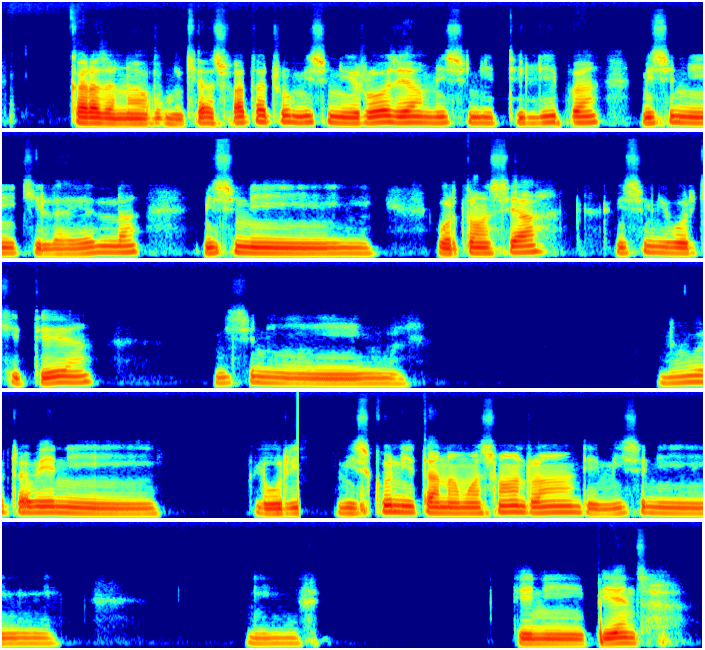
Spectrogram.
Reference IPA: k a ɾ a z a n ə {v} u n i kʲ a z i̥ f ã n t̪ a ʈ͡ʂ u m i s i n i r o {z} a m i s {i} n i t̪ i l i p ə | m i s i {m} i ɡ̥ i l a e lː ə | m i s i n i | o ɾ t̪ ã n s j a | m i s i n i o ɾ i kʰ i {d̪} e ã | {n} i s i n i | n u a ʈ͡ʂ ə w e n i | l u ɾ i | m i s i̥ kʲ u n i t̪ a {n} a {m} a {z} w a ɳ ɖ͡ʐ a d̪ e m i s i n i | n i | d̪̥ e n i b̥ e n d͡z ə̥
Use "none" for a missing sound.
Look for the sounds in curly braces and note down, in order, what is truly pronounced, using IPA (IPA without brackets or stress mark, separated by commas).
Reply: v, z, i, n, d̪, m, n, m, s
